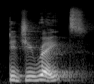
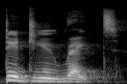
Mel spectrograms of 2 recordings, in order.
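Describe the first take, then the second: First: Did and you merge into a J sound. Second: Did and you are pronounced as separate words.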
